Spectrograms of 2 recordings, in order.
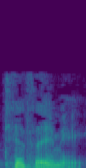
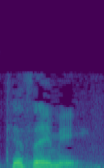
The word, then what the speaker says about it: tithemi: So whom, the Lord Jesus Christ, and then we have the verb tithemi. T-I-T-H, long E-M-I, tithemi.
